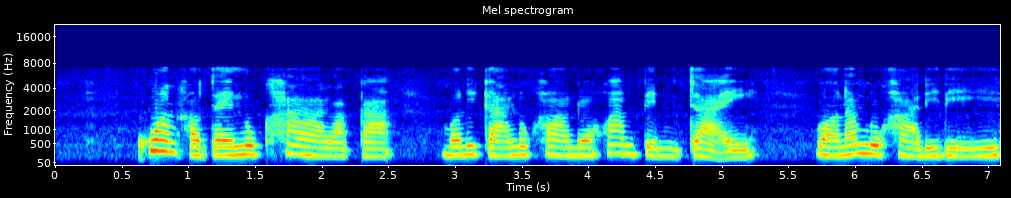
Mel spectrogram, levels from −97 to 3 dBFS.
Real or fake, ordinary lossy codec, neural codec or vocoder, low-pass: fake; none; codec, 16 kHz, 4 kbps, FunCodec, trained on Chinese and English, 50 frames a second; 7.2 kHz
